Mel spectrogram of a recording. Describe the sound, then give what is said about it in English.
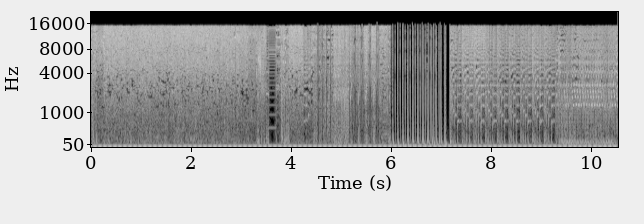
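Harsh white-noise hiss fills a stereo synthesized sound file, mixed with buzzing tonal layers that pulse in rapid repetitive bursts. It is loud and dense throughout, with a sharp break near the middle. “So there's some white noise and some tone.”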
